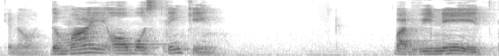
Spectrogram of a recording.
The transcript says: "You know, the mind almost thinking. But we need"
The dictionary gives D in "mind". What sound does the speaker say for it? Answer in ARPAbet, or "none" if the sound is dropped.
none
